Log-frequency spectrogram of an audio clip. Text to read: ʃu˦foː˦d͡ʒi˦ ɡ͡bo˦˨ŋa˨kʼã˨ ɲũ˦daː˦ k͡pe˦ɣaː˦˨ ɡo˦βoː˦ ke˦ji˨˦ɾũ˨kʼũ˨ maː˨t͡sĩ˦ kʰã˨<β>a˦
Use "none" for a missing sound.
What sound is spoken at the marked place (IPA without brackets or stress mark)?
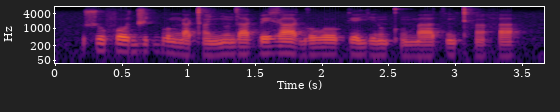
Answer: h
